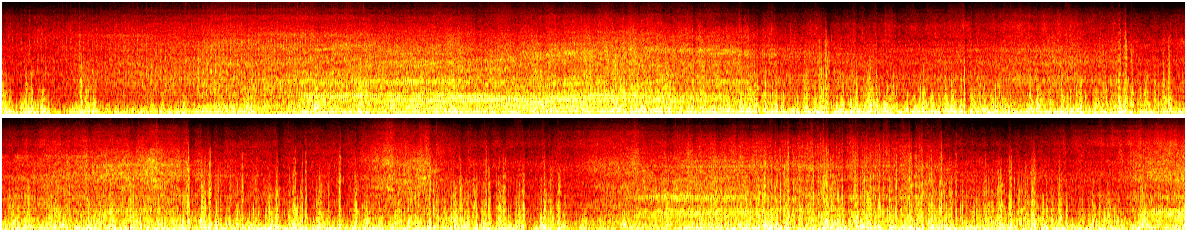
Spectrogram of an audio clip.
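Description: Wind buffeting the microphone on a moving scooter, with the scooter's engine running under it. The engine note rises twice as the scooter accelerates, a few seconds in and again near the end.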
